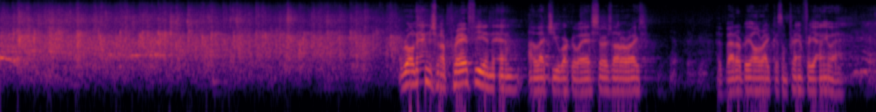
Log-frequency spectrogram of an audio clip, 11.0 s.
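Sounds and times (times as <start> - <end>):
audience round of applause: 0.0 - 5.9
speech: 5.0 - 8.2, 9.0 - 10.7.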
